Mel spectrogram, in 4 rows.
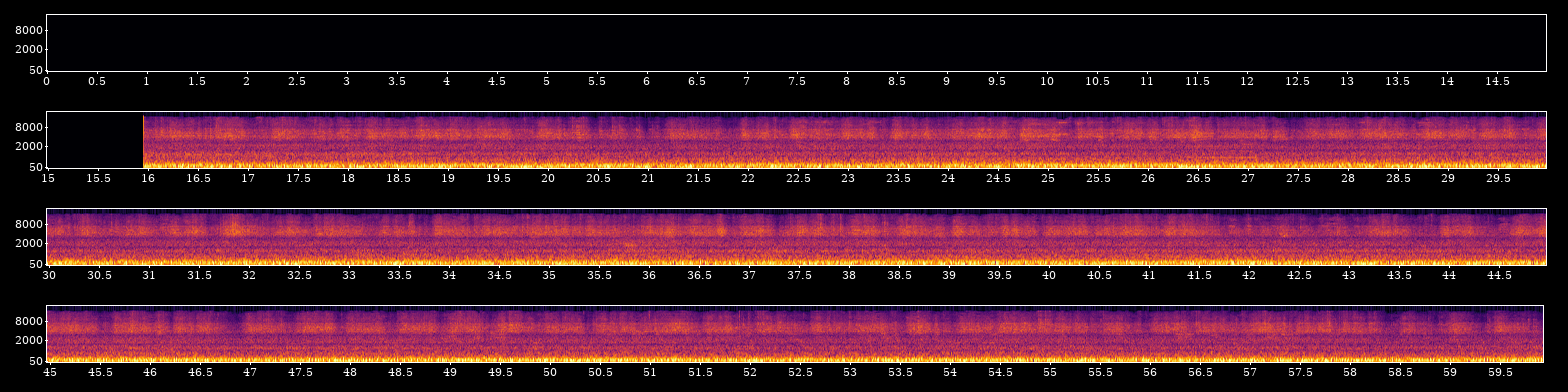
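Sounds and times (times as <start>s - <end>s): train rumbling inside carriage: 16.0s - 59.9s.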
